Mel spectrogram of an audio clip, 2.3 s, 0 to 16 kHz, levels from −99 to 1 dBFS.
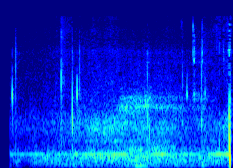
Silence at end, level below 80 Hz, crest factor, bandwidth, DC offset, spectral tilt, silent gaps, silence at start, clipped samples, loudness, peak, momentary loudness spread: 0 s; -74 dBFS; 30 dB; 11.5 kHz; under 0.1%; -6 dB/octave; none; 0.1 s; under 0.1%; -54 LUFS; -22 dBFS; 8 LU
